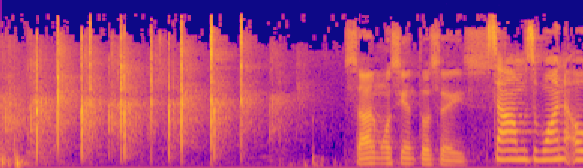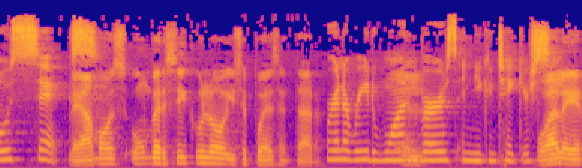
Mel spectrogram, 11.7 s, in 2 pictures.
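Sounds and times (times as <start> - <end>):
audience hand clapping: 0.0 - 3.1
speech: 3.6 - 11.6.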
